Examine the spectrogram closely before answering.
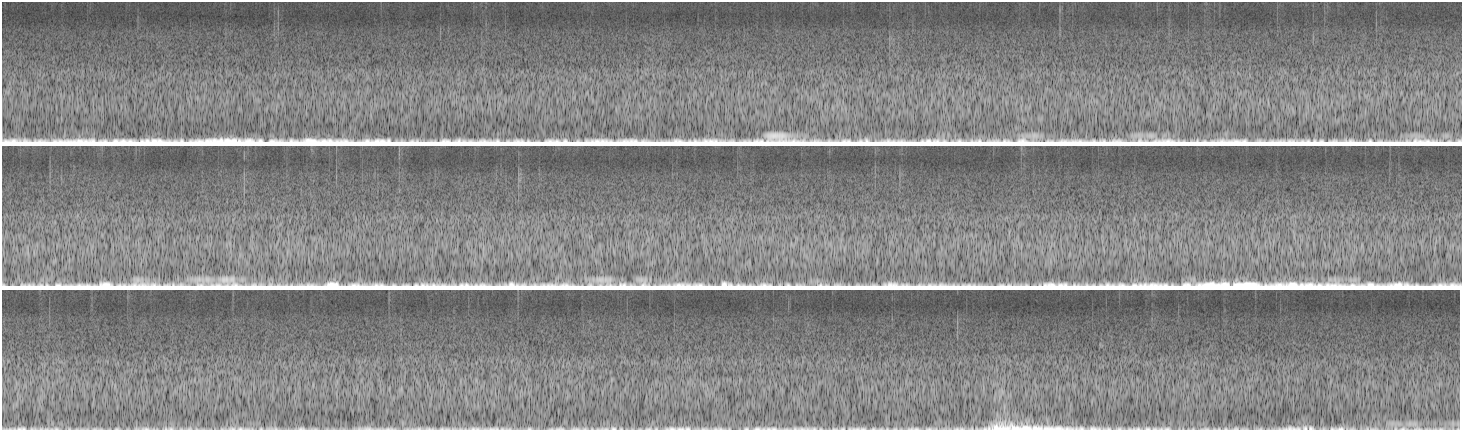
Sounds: Rain, Water

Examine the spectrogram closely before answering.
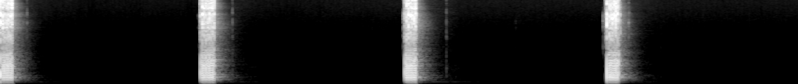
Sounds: Tools

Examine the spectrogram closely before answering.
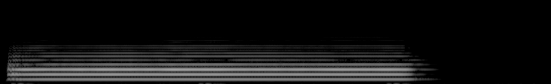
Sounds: Brass instrument, Musical instrument, Music

